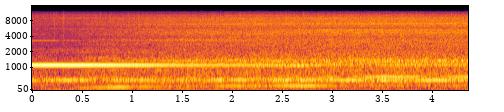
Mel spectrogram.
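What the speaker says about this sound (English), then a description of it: "turn the spindle on." A CNC router spindle spins up and runs at full speed, its rising whine settling into a steady, loud mechanical hum with a high-pitched tone, no voices.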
